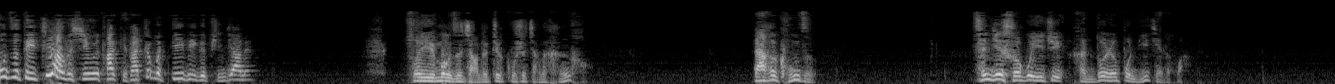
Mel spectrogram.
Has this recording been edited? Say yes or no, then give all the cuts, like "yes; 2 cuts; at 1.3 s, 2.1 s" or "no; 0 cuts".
yes; 1 cut; at 3.9 s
